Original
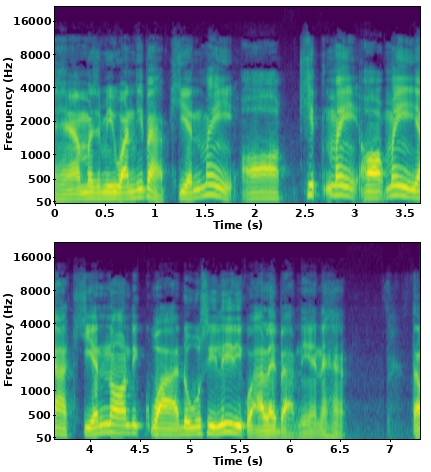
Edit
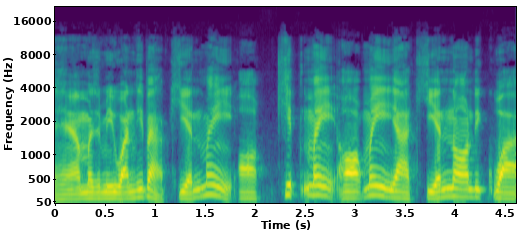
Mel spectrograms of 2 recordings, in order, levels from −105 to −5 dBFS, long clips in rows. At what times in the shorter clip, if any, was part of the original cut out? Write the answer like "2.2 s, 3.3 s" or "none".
1.8 s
